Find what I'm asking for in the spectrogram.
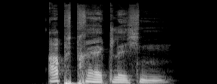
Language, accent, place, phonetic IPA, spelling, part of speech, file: German, Germany, Berlin, [ˈapˌtʁɛːklɪçn̩], abträglichen, adjective, De-abträglichen.ogg
- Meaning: inflection of abträglich: 1. strong genitive masculine/neuter singular 2. weak/mixed genitive/dative all-gender singular 3. strong/weak/mixed accusative masculine singular 4. strong dative plural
